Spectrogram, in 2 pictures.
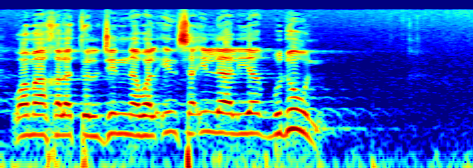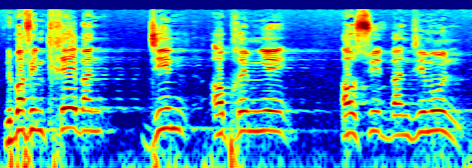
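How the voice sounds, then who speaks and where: High-voiced preacher in an echoing mosque. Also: male voice, a bit bright. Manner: slow, drawn-out emphasis mixing Arabic recitation into French. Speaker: imam giving Friday sermon. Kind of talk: sermon. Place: large mosque hall, standing at pulpit. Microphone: stand microphone. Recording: long hall reverb.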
